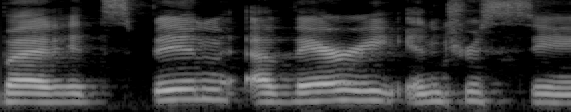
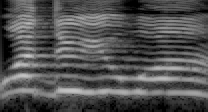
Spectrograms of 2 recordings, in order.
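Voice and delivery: very high, loud, hard desperate yell; 10 dB louder than usual. Comparing oneself to the lead in The Notebook: Ryan Gosling impression. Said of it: "I feel like that dude in The Notebook who was just like".

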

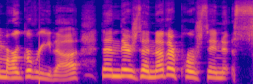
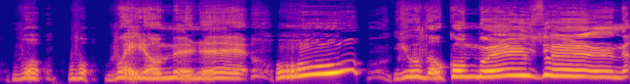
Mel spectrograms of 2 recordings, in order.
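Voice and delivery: mock deep monster voice; 4 dB louder than usual. Out at dinner, she greets a friend who walks in, deep Princess Fiona ogre voice. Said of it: "our voice drops some octaves".

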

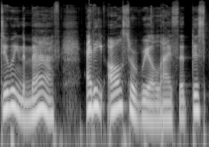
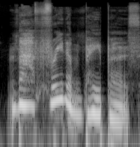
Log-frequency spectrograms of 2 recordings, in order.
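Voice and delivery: whispered, much slower and higher; 4 semitones higher than usual. Reading a woman's reply to a man in a story, whispered. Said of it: "she whispered".

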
